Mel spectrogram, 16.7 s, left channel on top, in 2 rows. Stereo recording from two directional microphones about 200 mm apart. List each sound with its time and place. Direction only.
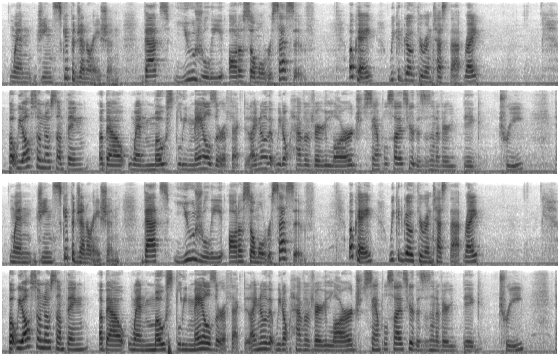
0.1 s a woman's voice: 50° right (ahead or behind)
8.2 s a woman's voice: 50° right (ahead or behind)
